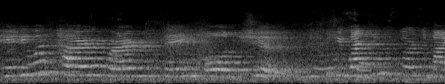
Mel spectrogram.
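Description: A young child speaking in a high voice, in two phrases with a short pause between them.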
